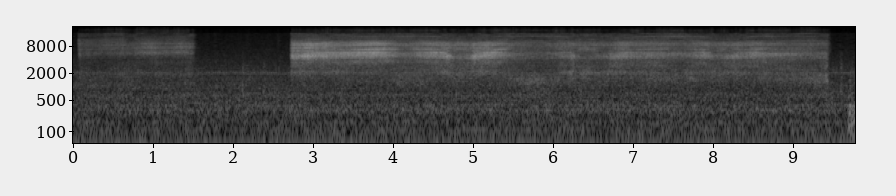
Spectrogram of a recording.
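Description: An airbrush sprays gold paint onto a cosplay prop hand in a steady close hiss that cuts out briefly near the start, then resumes and runs almost to the end.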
